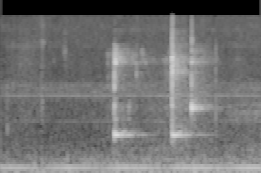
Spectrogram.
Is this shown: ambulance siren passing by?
no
